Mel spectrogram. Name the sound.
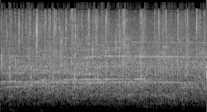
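applause for Masters in Journalism graduates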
